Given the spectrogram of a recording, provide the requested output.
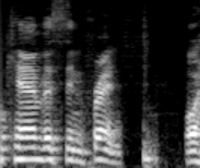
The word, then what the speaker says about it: Canva: But it it had the silent S on it, but we didn't know that.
